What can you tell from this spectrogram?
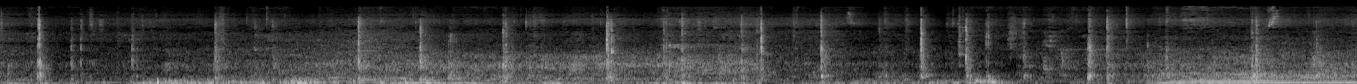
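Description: Irregular sharp knocks, slaps and scuffs of shoes landing on concrete steps and hands grabbing metal stair railings as people vault over them again and again. A steady low hum comes in near the end.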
